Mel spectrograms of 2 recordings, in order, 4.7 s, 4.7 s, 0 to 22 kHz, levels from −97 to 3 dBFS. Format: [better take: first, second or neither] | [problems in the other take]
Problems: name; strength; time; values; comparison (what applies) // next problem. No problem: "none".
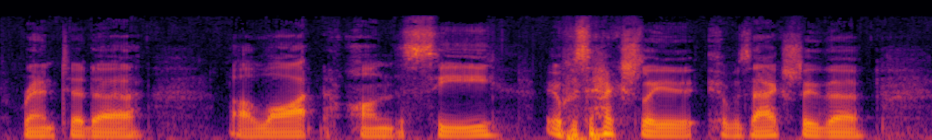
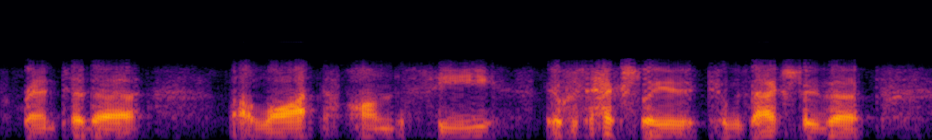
first | phone-call audio; poor line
